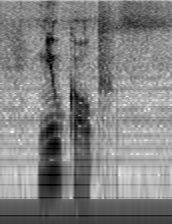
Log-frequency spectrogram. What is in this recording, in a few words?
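"Nieuwkoop", Dutch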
